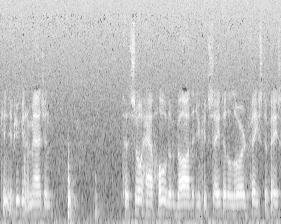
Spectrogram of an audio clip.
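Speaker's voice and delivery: normal talking voice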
